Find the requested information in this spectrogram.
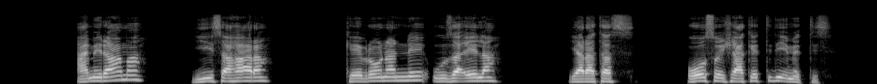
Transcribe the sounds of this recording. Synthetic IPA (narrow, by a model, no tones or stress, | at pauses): ʔɐmɪɾaːmɐ | jiːsɐɦaːɾɐ | keːbɾo̞ːnɐnːɛʔʊzɐʔeːlɐ | jɐɾɐt̪ɐs | ʔo̞ːsɔjʃaːkɛt̪ːɪd̪ɪːmɛt̪ːɪs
